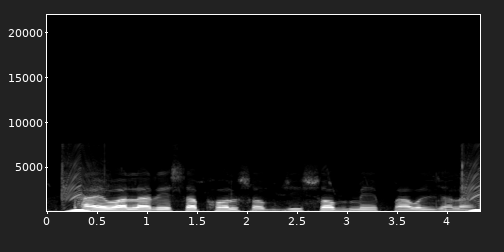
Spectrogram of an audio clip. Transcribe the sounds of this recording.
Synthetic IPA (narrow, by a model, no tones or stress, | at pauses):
kʰaewalaɾesapʰəlsəbd͡ʒisəbmẽpawəld͡ʒala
